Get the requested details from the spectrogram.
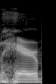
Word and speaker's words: H31R: All right, so the last thing on your list is a duo, and it's called Hair, but it's spelled H31R.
